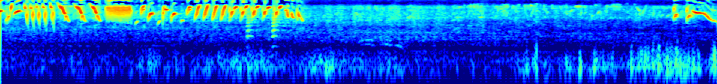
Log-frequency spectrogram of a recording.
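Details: European goldfinch song used for teaching young goldfinches: rapid high trills and twittering notes for about three seconds, then near silence with faint low background rumble before a brief final twitter.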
